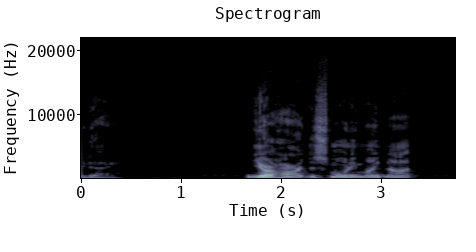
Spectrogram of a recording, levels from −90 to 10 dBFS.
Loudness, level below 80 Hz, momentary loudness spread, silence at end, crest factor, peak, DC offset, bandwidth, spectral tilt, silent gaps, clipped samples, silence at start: -34 LUFS; -70 dBFS; 22 LU; 0.45 s; 22 dB; -14 dBFS; under 0.1%; 15 kHz; -6 dB/octave; 0.43-0.51 s, 0.95-1.02 s, 1.57-1.61 s; under 0.1%; 0 s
